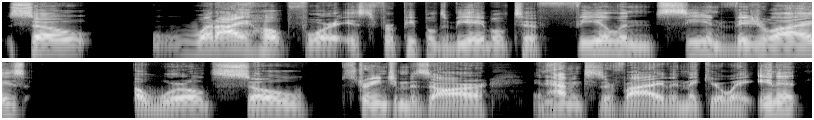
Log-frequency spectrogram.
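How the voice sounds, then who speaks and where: A man with an average-pitched voice talks in a very dry recording with no room sound. He is a conversational interview guest, thoughtful and inclined to search for the right word and correct himself as he goes. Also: unhurried, darkish tone, no echo. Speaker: interview guest, audio drama writer.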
